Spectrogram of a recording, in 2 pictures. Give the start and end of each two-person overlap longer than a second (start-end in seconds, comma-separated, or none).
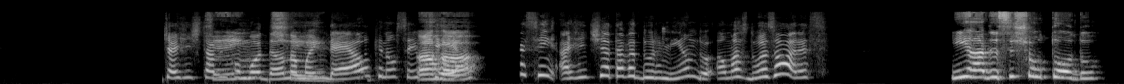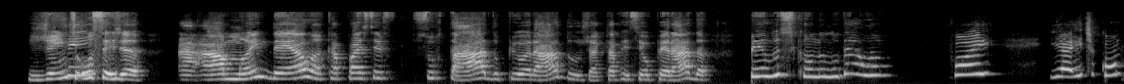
2.0-3.3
